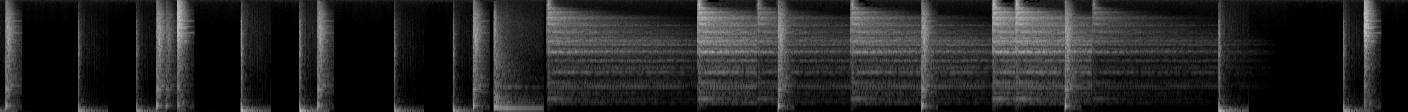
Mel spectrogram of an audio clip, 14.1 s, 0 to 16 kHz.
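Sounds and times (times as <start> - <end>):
low drum hits: 5.0 - 11.2
cymbal crash ringing: 5.5 - 12.3.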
